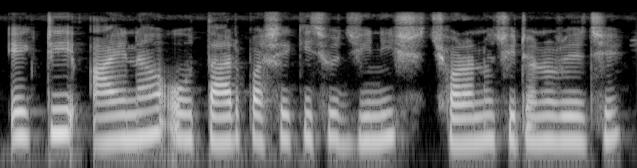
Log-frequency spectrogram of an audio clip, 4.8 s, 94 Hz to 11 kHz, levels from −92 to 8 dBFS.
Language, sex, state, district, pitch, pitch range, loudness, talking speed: Bengali, female, West Bengal, Cooch Behar, 215 Hz, 205-225 Hz, -16 LUFS, 125 wpm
